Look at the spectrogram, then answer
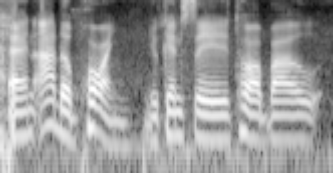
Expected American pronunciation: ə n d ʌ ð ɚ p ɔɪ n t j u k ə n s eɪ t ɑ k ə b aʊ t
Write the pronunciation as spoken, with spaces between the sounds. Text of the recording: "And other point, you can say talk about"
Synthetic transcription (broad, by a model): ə n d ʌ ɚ p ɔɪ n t j u k ə n s eɪ t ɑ ə b aʊ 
